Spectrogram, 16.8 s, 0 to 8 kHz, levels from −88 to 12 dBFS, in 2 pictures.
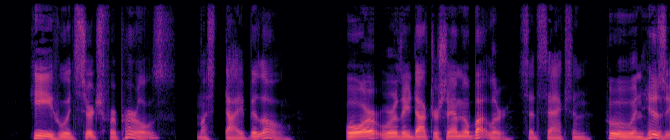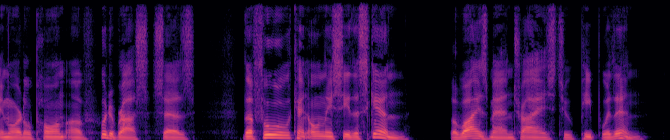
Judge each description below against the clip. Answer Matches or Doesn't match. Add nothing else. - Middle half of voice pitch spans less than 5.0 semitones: Doesn't match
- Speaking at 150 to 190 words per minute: Doesn't match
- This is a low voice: Matches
